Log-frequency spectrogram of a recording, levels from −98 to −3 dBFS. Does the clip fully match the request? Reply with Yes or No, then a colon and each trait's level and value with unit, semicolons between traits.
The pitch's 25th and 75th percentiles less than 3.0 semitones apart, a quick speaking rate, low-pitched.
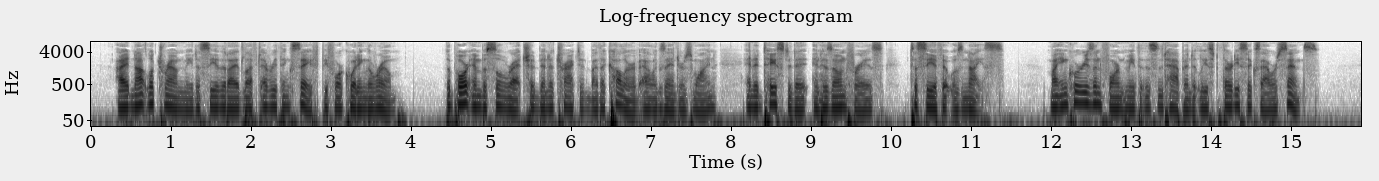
Yes: narrow, 2.6 semitones; fast, 225 wpm; low, 110 Hz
